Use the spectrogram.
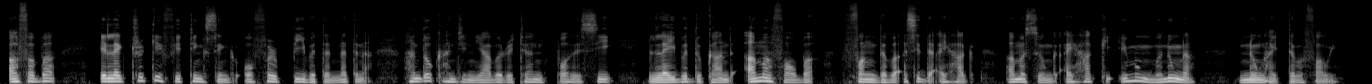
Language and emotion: Manipuri, sad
